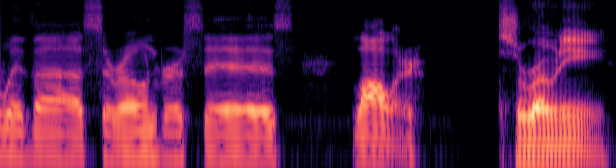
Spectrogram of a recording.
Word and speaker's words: Cerrone: uh Cerone versus Lawler Cerone it's not Sone um whatever well you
